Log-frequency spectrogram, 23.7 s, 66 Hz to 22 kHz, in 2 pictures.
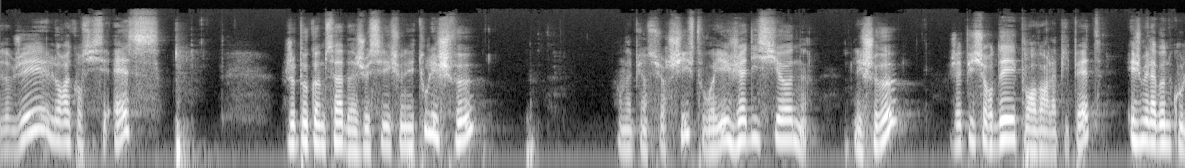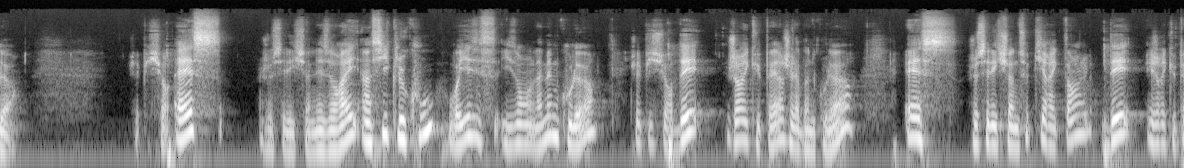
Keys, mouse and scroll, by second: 1.8 s, 3.8 click, 5.4 shift+click, 6.4 shift+click, 7.2 shift+click, 7.9 shift+click, 10.3 d, 10.9 click, 13.6 s, 14.6 click, 15.8 shift+click, 18.5 d, 19.0 click, 19.7 click, 20.8 s, 21.2 click, 22.9 d, 23.5 click.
